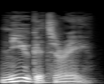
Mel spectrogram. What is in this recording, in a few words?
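"nugatory", British English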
